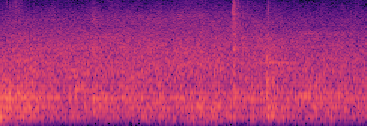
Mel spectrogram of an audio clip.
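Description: Crowd and traffic bustle around a car at a busy kerbside, with faint muffled voices and two sharp clicks near the end.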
